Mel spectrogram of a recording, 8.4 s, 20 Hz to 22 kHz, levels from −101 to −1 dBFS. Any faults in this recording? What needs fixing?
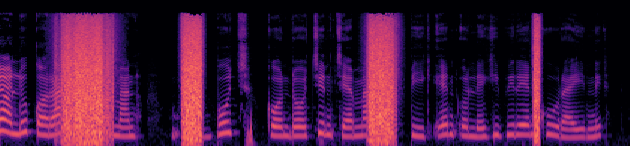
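Wireless microphone noise hits occur at 0.57 to 1.72 s, 2.36 to 2.76 s, 4.77 to 5.41 s (just before "biik eng") and 7.07 to 7.25 s: the FM radio link fades as reflected signals cancel, so receiver noise surges into static swishes over the speech. Fix with diversity receivers, better antenna placement and line of sight, or a clear frequency.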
